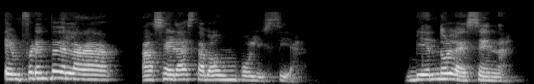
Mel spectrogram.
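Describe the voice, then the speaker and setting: A woman's voice: on the high side, a little slow, a little mellow. A woman, co-hosting a podcast and telling anecdotes straight to her listeners in a conversational way. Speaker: podcast co-host. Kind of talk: casual conversation.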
